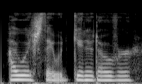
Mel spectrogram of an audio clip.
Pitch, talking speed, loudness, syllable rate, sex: 200 Hz, 295 wpm, -15 LUFS, 6.5 syllables/s, female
